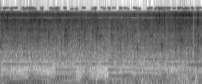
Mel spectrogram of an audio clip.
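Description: Raw potato pieces sizzling in hot sunflower oil in a skillet, just after being added to the pan: a steady, dense hiss of frying.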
